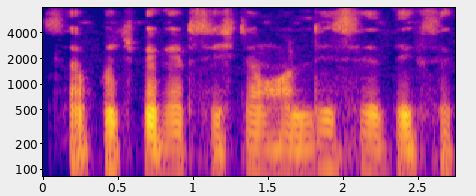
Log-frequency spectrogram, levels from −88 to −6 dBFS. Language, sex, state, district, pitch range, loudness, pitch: Hindi, male, Bihar, Araria, 85-90 Hz, -22 LUFS, 90 Hz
